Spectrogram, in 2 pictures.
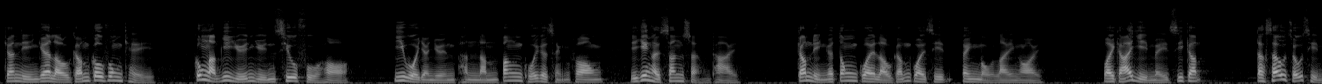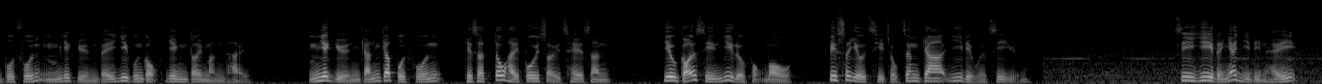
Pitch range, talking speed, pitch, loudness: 95-140 Hz, 250 characters per minute, 115 Hz, -34 LUFS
